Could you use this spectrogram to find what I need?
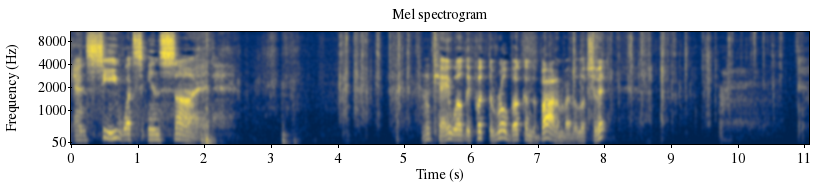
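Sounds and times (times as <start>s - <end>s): plastic bag crinkling: 4.0s - 5.6s, 7.0s - 11.0s.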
